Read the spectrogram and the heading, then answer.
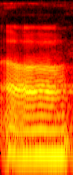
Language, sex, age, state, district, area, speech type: Assamese, male, 30-45, Assam, Goalpara, rural, spontaneous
